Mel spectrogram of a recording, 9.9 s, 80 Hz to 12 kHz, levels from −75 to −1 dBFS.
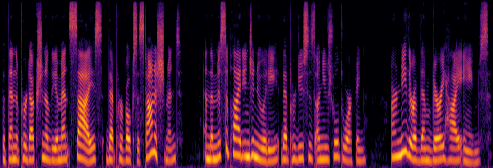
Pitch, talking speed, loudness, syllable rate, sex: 210 Hz, 160 wpm, -18 LUFS, 5.5 syllables/s, female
